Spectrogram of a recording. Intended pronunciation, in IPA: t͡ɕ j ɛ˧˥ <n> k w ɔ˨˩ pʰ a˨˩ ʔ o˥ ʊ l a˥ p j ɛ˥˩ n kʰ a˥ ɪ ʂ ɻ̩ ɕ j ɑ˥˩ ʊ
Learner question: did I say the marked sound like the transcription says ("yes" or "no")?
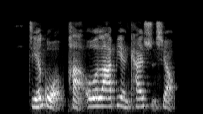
no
